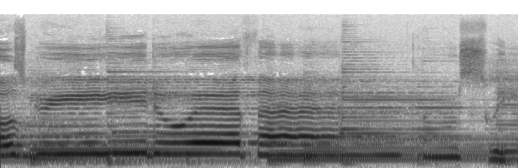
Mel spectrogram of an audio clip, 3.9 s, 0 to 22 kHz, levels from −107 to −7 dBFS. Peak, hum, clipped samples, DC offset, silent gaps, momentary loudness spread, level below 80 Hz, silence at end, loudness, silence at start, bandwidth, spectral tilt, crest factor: -8 dBFS; none; under 0.1%; under 0.1%; none; 10 LU; -66 dBFS; 0 s; -22 LUFS; 0 s; 13 kHz; -6 dB/octave; 14 dB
